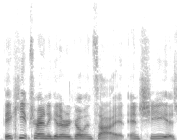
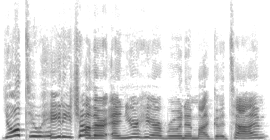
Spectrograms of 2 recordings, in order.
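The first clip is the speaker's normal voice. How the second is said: sassy heroine; 2 semitones higher, 8 dB louder than usual. Retold or imitated. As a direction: scold them like a fed-up Southern belle. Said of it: "she goes".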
